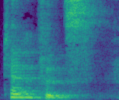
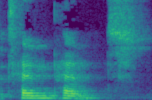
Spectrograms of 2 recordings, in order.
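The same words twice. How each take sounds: First: TEN PENCE run together as "TEN-punce"; mock old-fashioned "tenpunce", pitched high; old-fashioned pronunciation. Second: TEN PENCE with a full, clear "pence"; higher, questioning TEN PENCE, two separate words; both words sounded in full. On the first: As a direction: squash "pence" to a weak "punce". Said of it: "in that sort of old-fashioned". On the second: Shown as a demonstration. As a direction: give "pence" its whole vowel, pitched up. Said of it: "What am I supposed to".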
